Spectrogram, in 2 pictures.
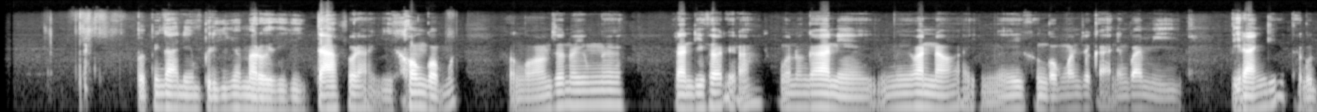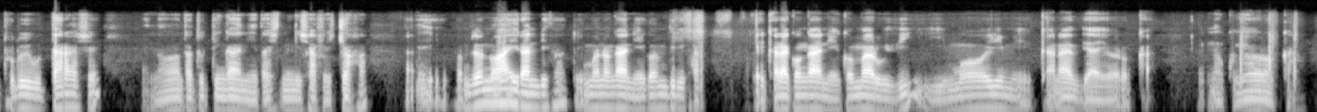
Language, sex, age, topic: Oshiwambo, male, 18-24, finance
